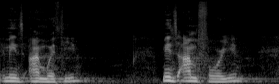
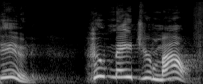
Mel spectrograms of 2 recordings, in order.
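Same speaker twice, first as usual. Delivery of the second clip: put-on slow, swooping, sarcastic deity voice; 12 semitones higher, 7 dB louder than usual. Retelling God's answer to Moses: sarcastic God with attitude. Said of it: "Sometimes I just think God has some attitude".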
